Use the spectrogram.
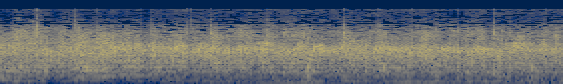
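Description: An audience in a Full Gospel church in Bhilai applauds steadily and loudly for a few seconds, a dense continuous clapping with no speech over it.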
